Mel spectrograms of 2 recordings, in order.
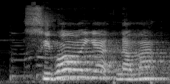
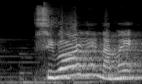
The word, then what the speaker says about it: சிவாய நம: சிவாய நம என்னும் மந்திரத்தின் தத்துவம் சிவாய நம என்ற மந்திரம் எழுத்து வழக்கில் சிவய நம என குறிலாக உச்சரிக்கப்படுகிறது சி வா ய ந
